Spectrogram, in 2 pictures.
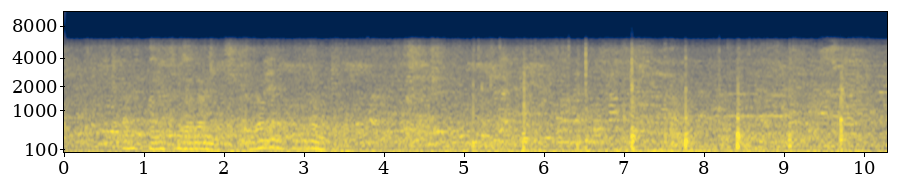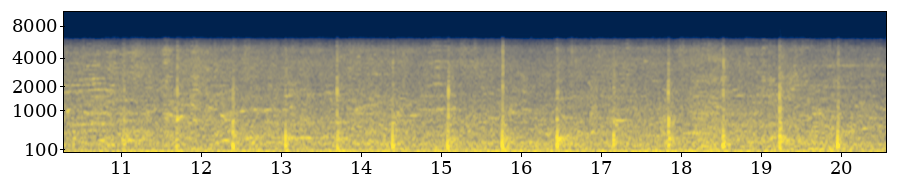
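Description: Footsteps tap on hard stone steps.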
